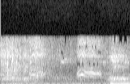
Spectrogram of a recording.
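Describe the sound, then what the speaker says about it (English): Crows cawing outdoors, a few harsh calls that rise and fall against steady background noise, moderately loud with no speech over them. "Crows."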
